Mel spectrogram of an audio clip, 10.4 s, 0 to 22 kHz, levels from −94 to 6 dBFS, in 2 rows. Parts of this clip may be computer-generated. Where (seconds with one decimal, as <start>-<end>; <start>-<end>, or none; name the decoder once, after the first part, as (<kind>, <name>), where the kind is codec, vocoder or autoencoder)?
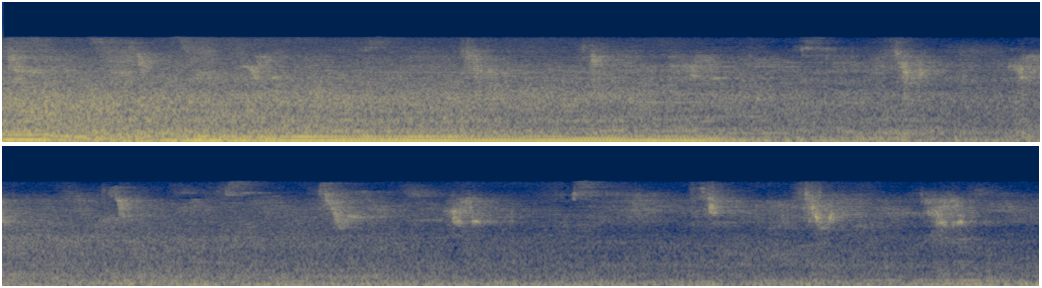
0.0-0.4 (codec, SNAC); 1.4-5.7; 7.4-10.4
